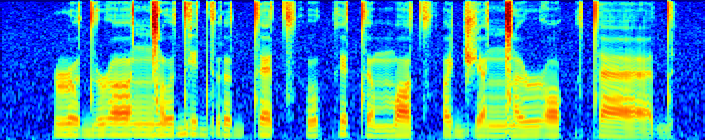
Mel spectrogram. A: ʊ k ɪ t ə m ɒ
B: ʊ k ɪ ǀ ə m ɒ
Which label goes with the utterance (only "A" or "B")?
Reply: A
